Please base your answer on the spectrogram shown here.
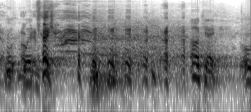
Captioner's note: laughter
